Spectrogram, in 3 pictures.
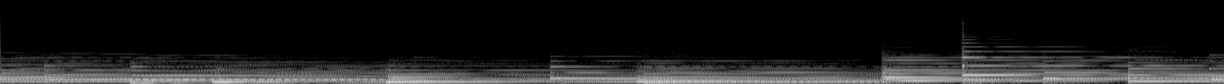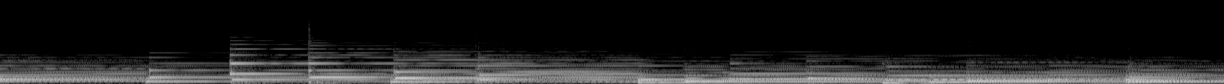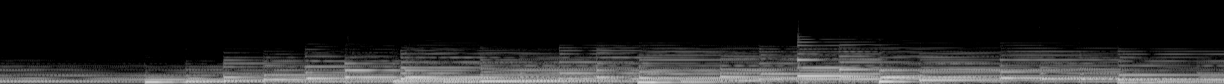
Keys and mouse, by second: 0.3 click, 0.3 g, 0.6 click, 0.6 g, 1.1 g, 2.3 click, 2.3 g, 2.8 g, 3.1 click, 3.1 g, 3.5 alt+middle click, 3.9 KP_3, 5.4 g, 6.4 g, 6.8 g, 6.9 click, 7.0 g, 8.0 Tab, 8.0 click, 8.1 alt+middle click, 8.5 KP_1, 8.7 click, 8.8 middle click, 8.9 click, 9.0 Tab, 9.2 click, 9.5 3, 10.2 shift+click, 10.5 alt+middle click, 11.1 KP_1, 11.3 e, 12.8 s, 13.6 alt+middle click, 14.3 2, 14.4 click, 15.0 s, 17.4 middle click, 17.5 ctrl+z, 17.8 s, 19.0 g, 20.0 alt+middle click, 20.5 alt+middle click, 21.2 g, 21.7 click, 21.8 g, 22.1 KP_1, 22.8 shift+middle click, 23.0 alt+middle click, 23.4 middle click, 23.7 click, 23.8 alt+middle click, 24.0 shift+middle click, 24.2 Tab, 25.4 click, 25.9 click, 26.5 alt+middle click, 27.3 Tab, 27.8-31.1 typing, 30.4 click, 31.5 click, 32.1 g, 32.4 g, 33.0 g, 34.2 click, 34.9 g, 35.0 g, 35.8 g, 36.3 Tab.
